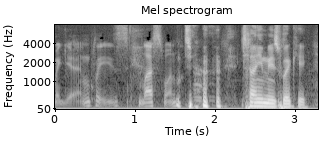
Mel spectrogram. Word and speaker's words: Mierzwicki: Tony Mizwiki. Mwicki. Yes. Okay. It's not easy, people. Okay. It's not easy to pronounce these things.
